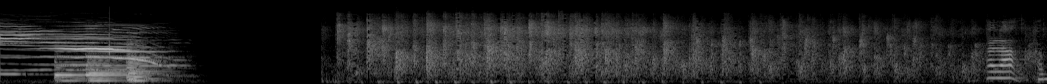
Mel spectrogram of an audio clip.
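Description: Two female voices hold the final sung note of a duet with vibrato over a closing piano chord, ending about two seconds in. After a second of silence, audience applause follows, fading slightly toward the end.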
